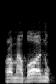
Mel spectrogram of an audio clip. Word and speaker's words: Ramadhanu: Ramadhanu. Dia Ramadan. mamnu' minas sarf. Dia tidak boleh bertanwin, maka Ramadhanu.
